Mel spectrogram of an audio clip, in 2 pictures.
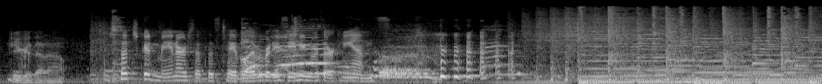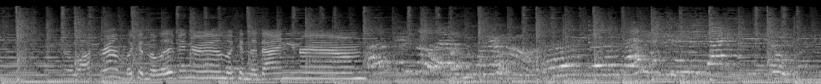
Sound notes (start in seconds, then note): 3.5 laughing; 5.8 upbeat music; 11.7 upbeat music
